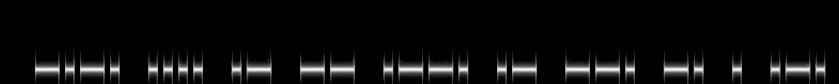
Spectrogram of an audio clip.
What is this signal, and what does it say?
Morse code, heard as a keyed tone, about 16 wpm, 700 Hz. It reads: CHAMPAGNER
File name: Morsekurs / Witze / Witz 17. November 2020, 70 F80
